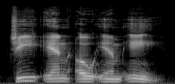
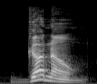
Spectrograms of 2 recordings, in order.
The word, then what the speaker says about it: GNOME: the main boom to version which runs gnome GN om e in the US Canada and the UK and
